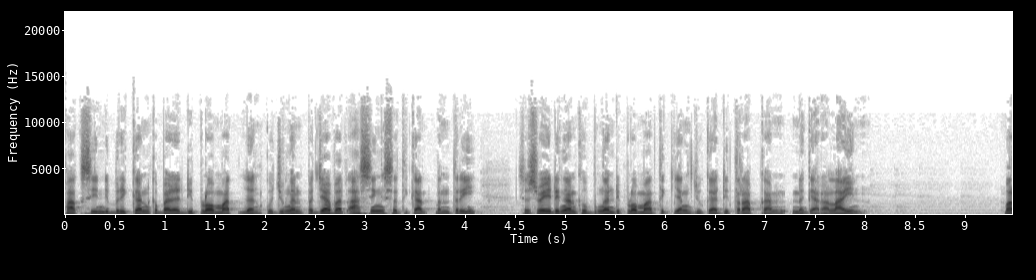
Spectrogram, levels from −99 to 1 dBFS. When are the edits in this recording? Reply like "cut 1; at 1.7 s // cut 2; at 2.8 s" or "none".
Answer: cut 1; at 5.1 s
